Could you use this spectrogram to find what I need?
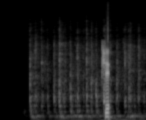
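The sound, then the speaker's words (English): Typing on a computer keyboard as characters are entered into a short social media post: many quick, irregular key clicks, mostly soft, with one louder clack partway through. “I'm not going to actually send this tweet, but I'll type some characters in here.”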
